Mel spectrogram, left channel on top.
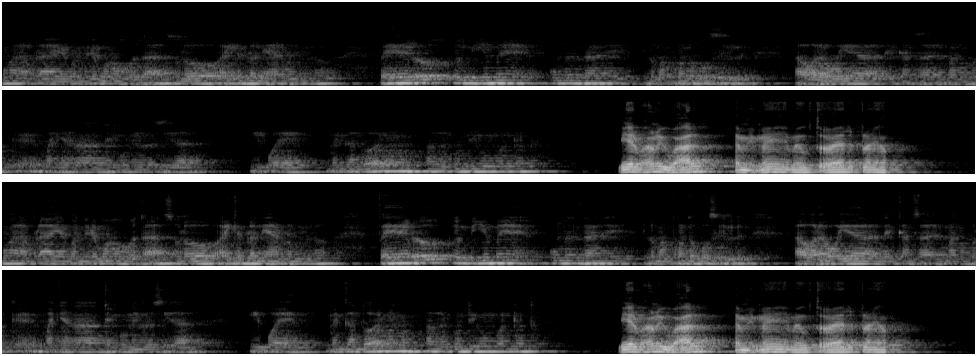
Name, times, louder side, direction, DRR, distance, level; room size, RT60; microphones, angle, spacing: voice 1, 0.0-11.7 12.2-15.1, right 1 dB, 75° right, 3 dB, 6.7 m, -32 dB
voice 2, 15.9-16.8 17.1-18.6, equal, 5° left, 8 dB, 1.3 m, -19 dB
27.0 x 12.0 x 8.3 m, 0.92 s
head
